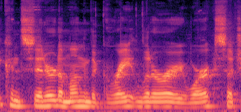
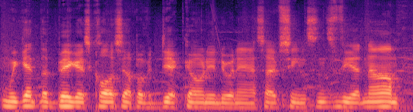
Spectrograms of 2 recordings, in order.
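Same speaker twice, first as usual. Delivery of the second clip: usual speaking voice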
